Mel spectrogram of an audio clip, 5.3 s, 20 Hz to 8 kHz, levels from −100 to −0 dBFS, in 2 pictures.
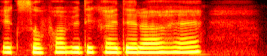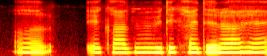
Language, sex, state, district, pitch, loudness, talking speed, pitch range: Hindi, female, Jharkhand, Palamu, 240 Hz, -15 LUFS, 155 wpm, 235-245 Hz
